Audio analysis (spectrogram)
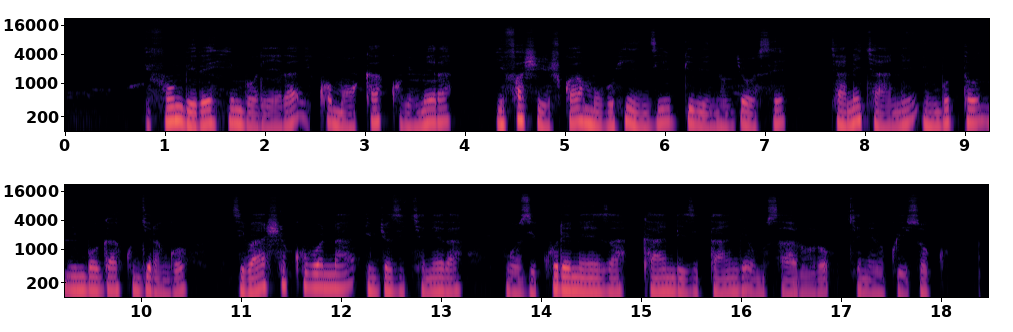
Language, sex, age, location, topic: Kinyarwanda, male, 18-24, Huye, agriculture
